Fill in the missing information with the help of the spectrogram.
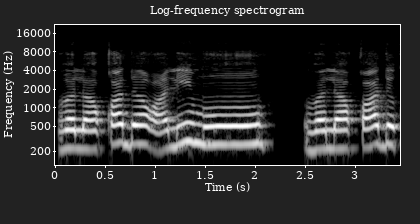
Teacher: قاف مستعلیہ دال پہ قلقلہ کریں گے. عَلِمُوا کو کھینچیں گے، وہ مد ہو رہی ہے.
